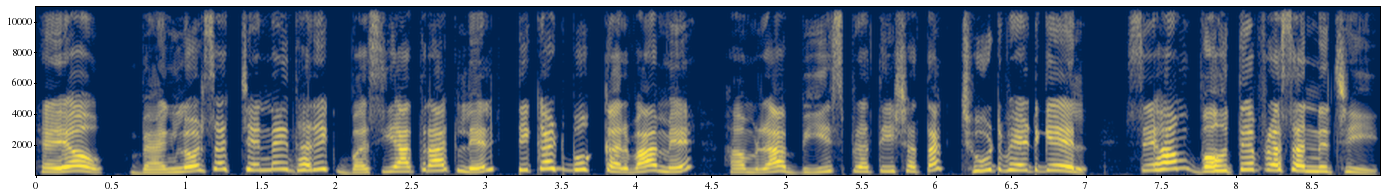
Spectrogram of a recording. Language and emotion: Maithili, happy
